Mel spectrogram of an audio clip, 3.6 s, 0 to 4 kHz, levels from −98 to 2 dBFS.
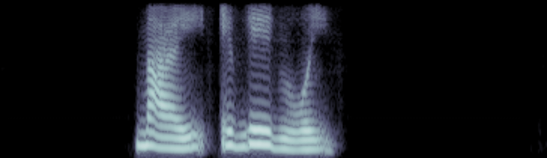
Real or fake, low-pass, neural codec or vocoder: fake; 3.6 kHz; codec, 16 kHz, 0.5 kbps, FreqCodec, larger model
